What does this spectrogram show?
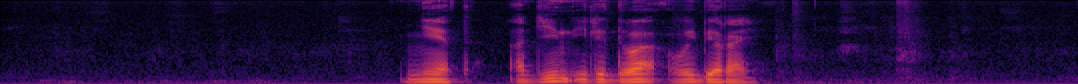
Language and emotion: Russian, neutral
